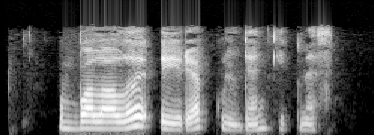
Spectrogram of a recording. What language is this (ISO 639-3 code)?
bak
